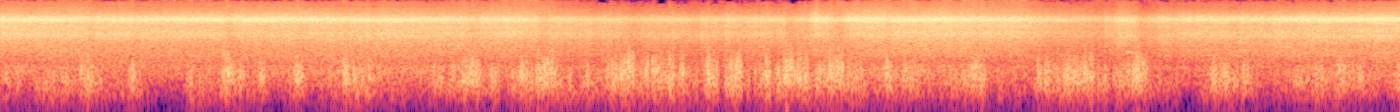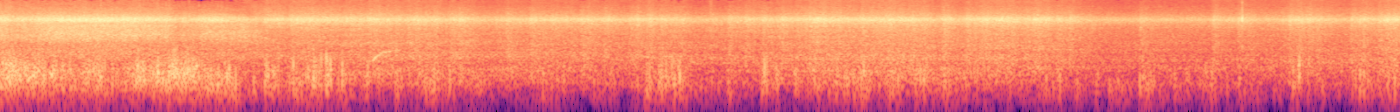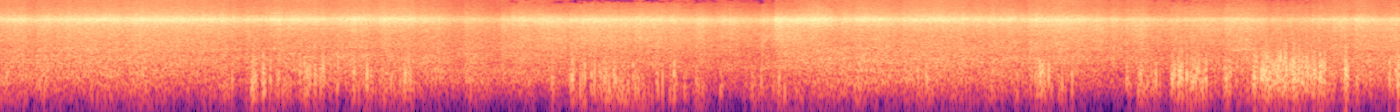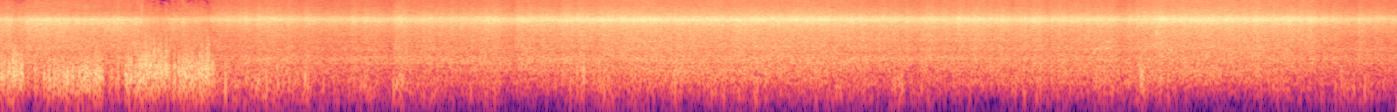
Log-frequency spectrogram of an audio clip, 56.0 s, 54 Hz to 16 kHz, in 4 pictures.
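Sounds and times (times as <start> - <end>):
sea waves washing: 0.0 - 55.9
wind gusting on microphone: 0.0 - 55.9.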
